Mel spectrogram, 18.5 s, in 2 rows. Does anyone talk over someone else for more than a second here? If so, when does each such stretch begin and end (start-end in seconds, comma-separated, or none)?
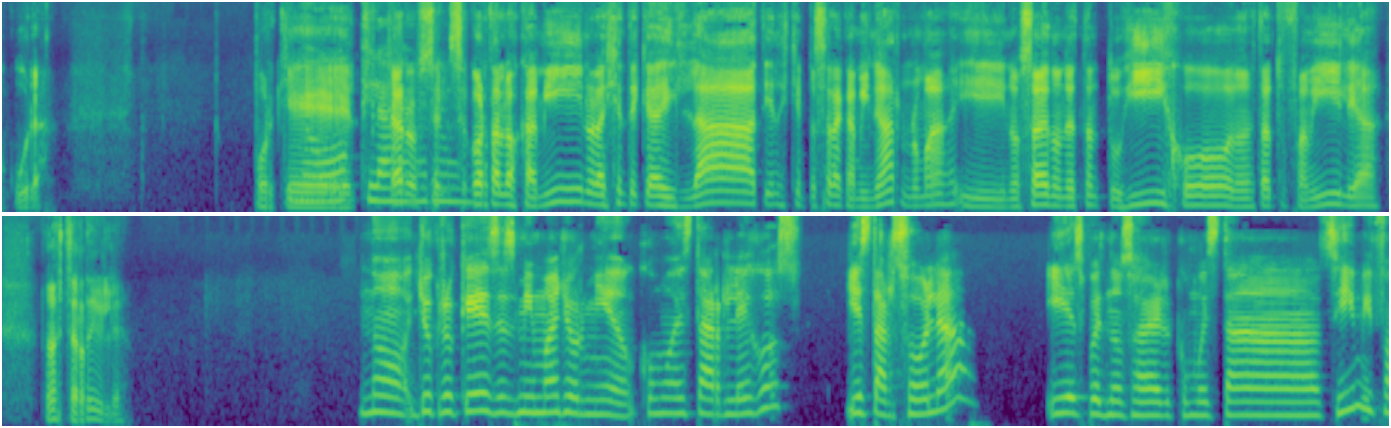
1.9-3.2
